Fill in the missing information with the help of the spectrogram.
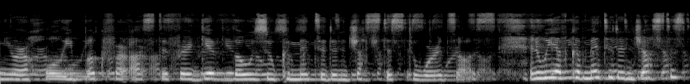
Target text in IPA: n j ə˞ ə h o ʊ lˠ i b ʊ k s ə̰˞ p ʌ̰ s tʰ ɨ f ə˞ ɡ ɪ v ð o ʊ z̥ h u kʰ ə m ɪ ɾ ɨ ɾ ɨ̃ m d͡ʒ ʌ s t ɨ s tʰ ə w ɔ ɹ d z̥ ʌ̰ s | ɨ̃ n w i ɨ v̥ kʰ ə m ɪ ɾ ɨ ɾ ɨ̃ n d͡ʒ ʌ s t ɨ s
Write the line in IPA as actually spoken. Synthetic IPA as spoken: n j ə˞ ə h o ʊ lˠ i b ʊ k f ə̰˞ ʔ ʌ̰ s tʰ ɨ f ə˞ ɡ ɪ v ð o ʊ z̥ h u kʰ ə m ɪ ɾ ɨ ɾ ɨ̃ n d͡ʒ ʌ s t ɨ s tʰ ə w ɔ ɹ d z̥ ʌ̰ s | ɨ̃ n w i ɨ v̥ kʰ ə m ɪ ɾ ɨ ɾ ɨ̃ n d͡ʒ ʌ s t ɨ s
